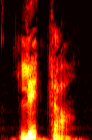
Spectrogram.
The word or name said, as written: etat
